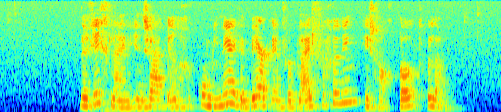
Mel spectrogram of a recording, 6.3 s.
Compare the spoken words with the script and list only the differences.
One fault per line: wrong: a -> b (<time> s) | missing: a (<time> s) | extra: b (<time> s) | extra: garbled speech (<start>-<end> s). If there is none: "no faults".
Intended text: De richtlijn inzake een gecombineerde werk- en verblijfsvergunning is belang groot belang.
wrong: belang -> van (4.7 s)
